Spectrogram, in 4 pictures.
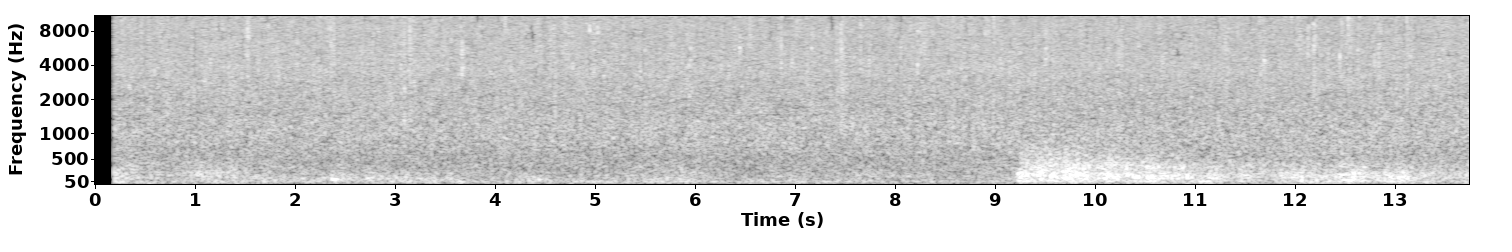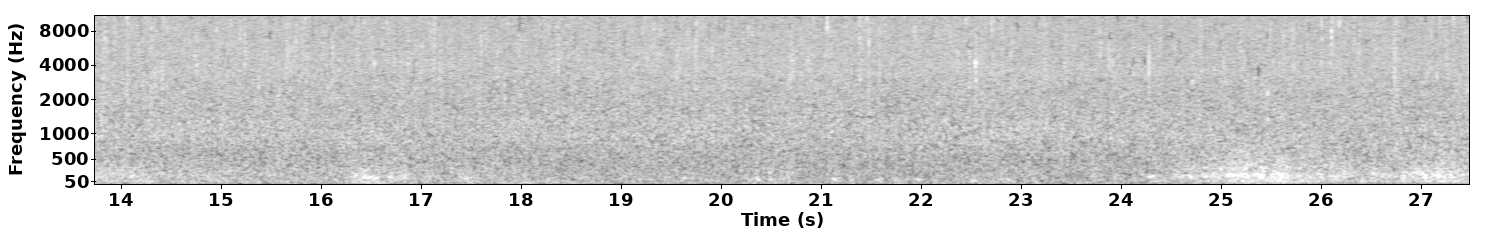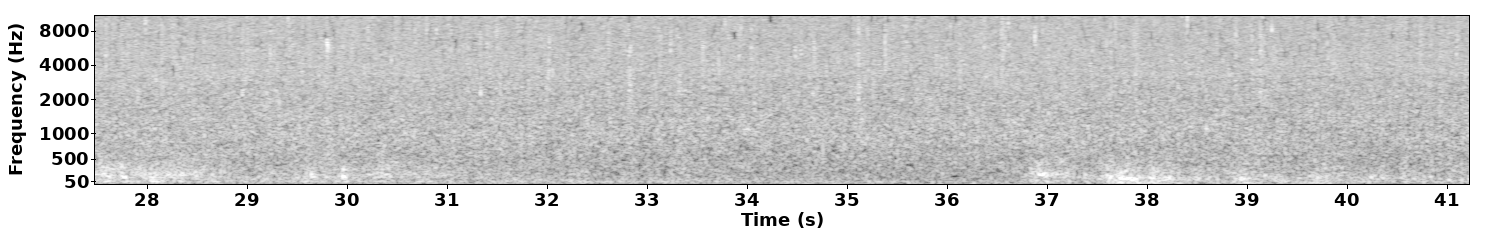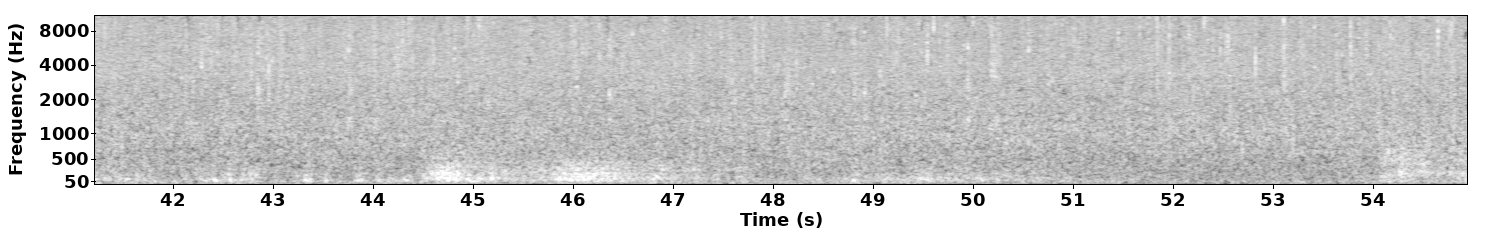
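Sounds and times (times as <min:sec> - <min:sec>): rain hissing on a surface: 0:00.2 - 0:54.9
thunder rumbling: 0:09.2 - 0:14.8, 0:54.1 - 0:54.9.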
